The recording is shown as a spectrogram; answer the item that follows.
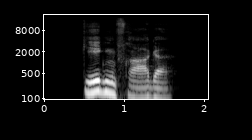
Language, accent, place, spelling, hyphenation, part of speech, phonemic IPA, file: German, Germany, Berlin, Gegenfrage, Ge‧gen‧fra‧ge, noun, /ˈɡeːɡn̩ˌfʁaːɡə/, De-Gegenfrage.ogg
- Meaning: counterquestion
